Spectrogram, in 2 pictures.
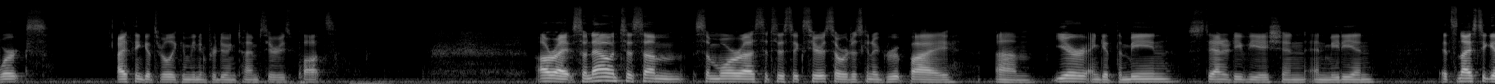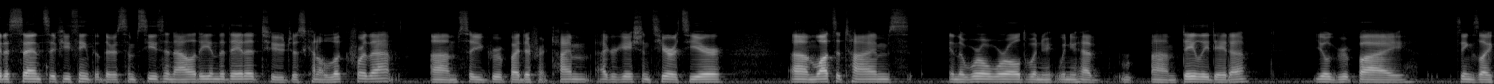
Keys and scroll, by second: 3.6 Escape, 6.7 z, 7.0 t, 8.8-9.8 typing, 23.0 shift+v, 24.3 j.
